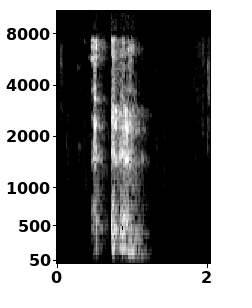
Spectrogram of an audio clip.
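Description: A man clears his throat in two short bursts about half a second apart, the second one longer.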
